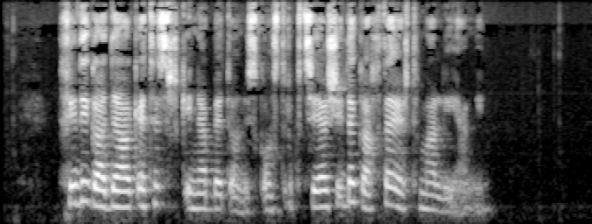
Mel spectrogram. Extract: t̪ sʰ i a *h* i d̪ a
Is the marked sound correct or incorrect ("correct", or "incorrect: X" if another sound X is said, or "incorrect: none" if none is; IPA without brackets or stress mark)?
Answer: incorrect: ʃ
